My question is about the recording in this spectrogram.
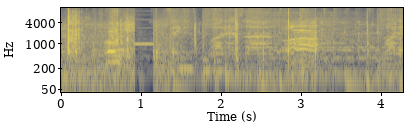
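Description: Skateboard at a concrete skatepark: wheels rolling and the board clacking on tricks, with a sharp impact just after the start and another about half a second later, under background music with a singing voice.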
